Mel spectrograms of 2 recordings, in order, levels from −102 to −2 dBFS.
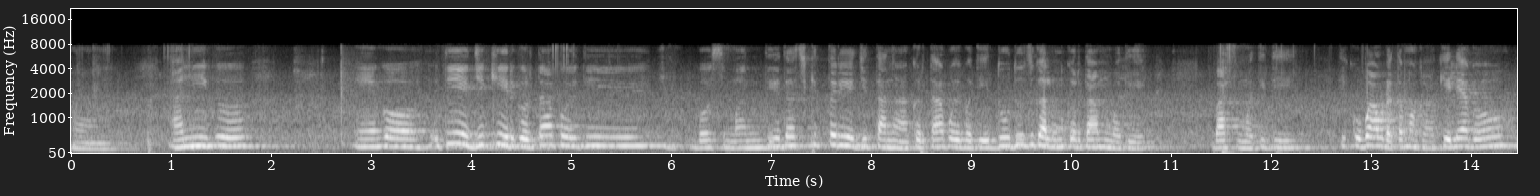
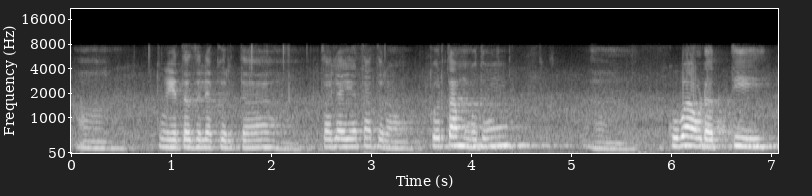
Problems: none marked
